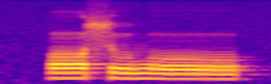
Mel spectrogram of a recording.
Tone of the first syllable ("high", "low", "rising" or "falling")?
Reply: high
